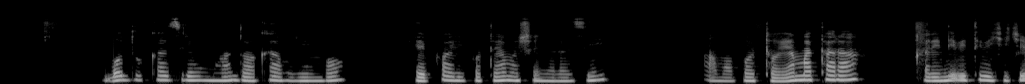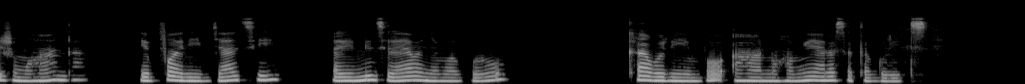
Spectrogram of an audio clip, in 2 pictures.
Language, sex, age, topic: Kinyarwanda, female, 25-35, government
